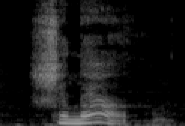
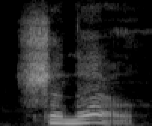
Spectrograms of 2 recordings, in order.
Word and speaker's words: Chanel: Chanel it is pronounced Chanel with this stress in the second syllable again Chanel now for a brand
